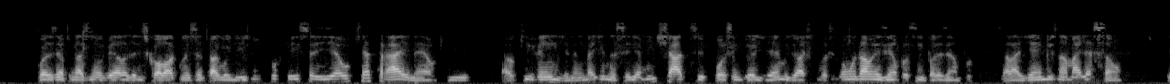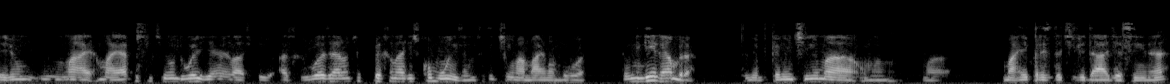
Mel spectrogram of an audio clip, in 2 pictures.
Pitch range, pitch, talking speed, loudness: 105-125 Hz, 110 Hz, 220 wpm, -25 LUFS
